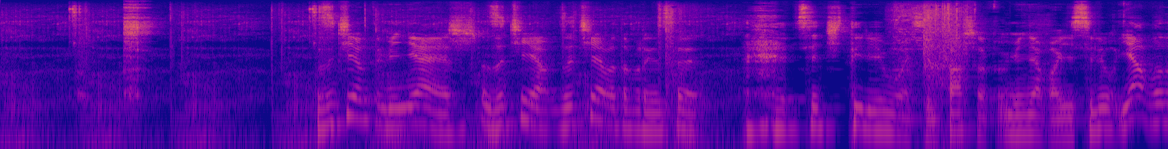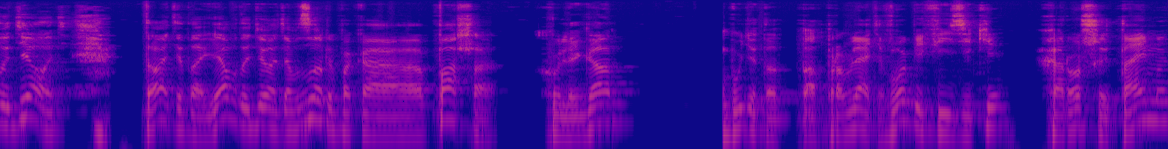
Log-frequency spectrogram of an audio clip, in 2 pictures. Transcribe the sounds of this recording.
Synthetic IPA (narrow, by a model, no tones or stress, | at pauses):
zɐt͡ɕe̞mt̪ɨmʲɪnʲæjɪʂzɐt͡ɕemzɐt͡ɕe̞mɛt̪əpɾəɪsxo̞dʲɪt̪̚fsʲet͡ɕɪ̥t̪ɨɾʲɪːvo̞sʲɪmʲpaʂəmʲɪnʲapəjʲɪsʲlʲilˠjabud̪ʊdʲe̞lˠətʲd̪ɐvajtʲɪt̪akjabud̪ʊdʲe̞lˠətʲɐbzo̞ɾɨpɐkapaʂə | xʊlʲɪɡan | budʲɪt̪ɐt̪̚pɾɐvlʲætʲvo̞bʲɪfʲizʲɪkʲɪxɐɾo̞ʂɨjət̪ajmɨ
